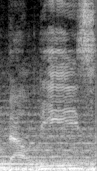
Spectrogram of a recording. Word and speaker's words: Valdez: now Deez Nuts anyways it's spelled Valdez but they call it Valdez um I'm gonna go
